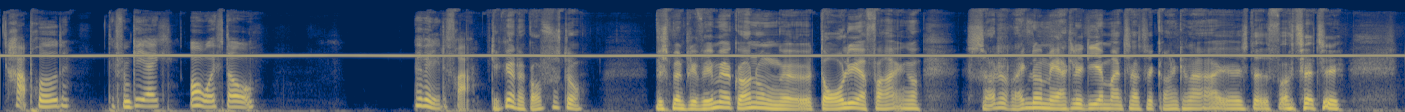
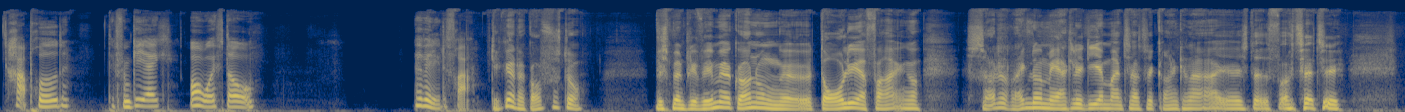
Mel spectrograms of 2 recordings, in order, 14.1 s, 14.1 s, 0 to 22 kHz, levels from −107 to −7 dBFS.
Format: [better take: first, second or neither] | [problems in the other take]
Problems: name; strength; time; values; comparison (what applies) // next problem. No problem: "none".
second | high-pitched whine; loud; throughout; 3 kHz, 9 dB below the speech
